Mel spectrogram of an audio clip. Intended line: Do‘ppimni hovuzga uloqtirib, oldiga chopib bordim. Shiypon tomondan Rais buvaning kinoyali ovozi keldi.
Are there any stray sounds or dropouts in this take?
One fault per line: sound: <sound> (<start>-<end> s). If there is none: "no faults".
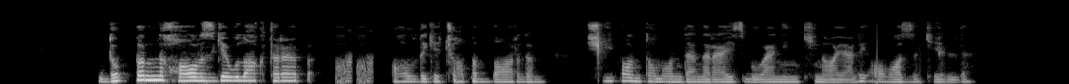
sound: laugh (3.4-3.7 s)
